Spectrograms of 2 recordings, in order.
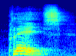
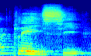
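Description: First: The word ends cleanly on an s sound. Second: The word ends with an added vowel sound. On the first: The speaker calls it right. "Você não pronuncia esse E. Como se fosse um S" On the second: The speaker calls it wrong. "Não é place"

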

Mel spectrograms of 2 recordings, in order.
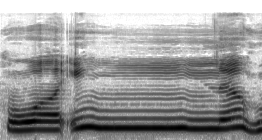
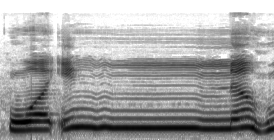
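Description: No difference in how they are said.

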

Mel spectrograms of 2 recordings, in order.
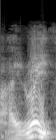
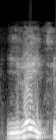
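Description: First: The stress is on the second syllable. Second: The stress is on the first syllable. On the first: The speaker calls it right. "irate 이렇게 하는 거예요" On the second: The speaker calls it wrong. "irate 이렇게 발음하면 안 돼요"

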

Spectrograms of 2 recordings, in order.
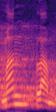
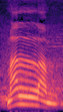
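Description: First: The n is pronounced separately before the l. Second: The n disappears, merged into the l. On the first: The speaker calls it wrong. "jadi bacanya bukan man lam" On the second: The speaker calls it right. "suara masukkan huruf nunnya dihilangkan, jadi huruf ke dalam huruf lam"

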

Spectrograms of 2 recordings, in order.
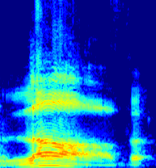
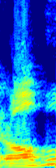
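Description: First: The vowel in love is drawn out long. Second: The vowel in love is short. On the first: The speaker calls it right. "러를 길게 하시는 게" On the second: The speaker calls it wrong. "이거 절대 love 하지 마시고"

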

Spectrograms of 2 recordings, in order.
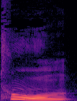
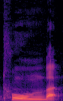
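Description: First: The final b is silent. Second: The final b is pronounced. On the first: The speaker calls it right. "咱们都是tomb" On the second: The speaker calls it wrong. "不能读tomb"

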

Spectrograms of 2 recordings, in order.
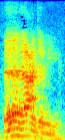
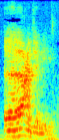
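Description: The two takes are said the same way.

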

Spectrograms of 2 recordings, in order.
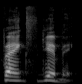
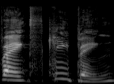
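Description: First: The stress falls on the second part, giving. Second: The stress falls on the first part, thanks. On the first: Thanks must be combined with giving. "Could it be that it is really only authentic thanks when it's combined with giving?" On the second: It is only about being thankful. "It's not thanksgiving"

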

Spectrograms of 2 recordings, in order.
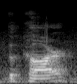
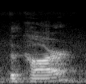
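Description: The two takes are said the same way.

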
